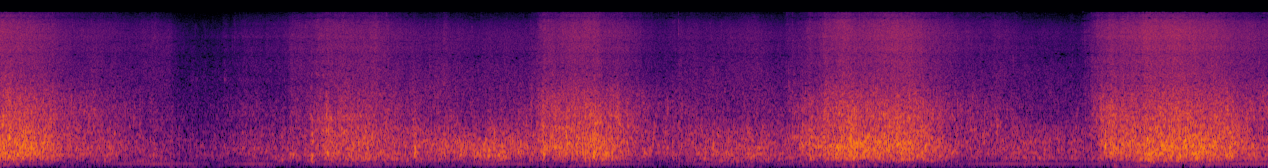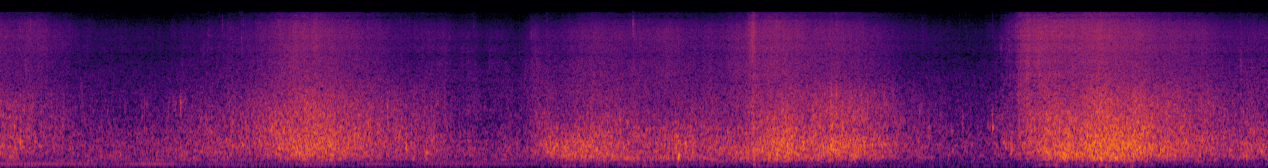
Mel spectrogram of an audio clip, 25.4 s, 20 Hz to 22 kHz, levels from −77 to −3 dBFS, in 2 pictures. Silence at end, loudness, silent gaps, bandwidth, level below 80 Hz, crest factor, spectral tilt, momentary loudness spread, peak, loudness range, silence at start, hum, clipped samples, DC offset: 0 s; -26 LUFS; none; 16.5 kHz; -64 dBFS; 20 dB; -2 dB/octave; 16 LU; -8 dBFS; 7 LU; 0 s; none; under 0.1%; under 0.1%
